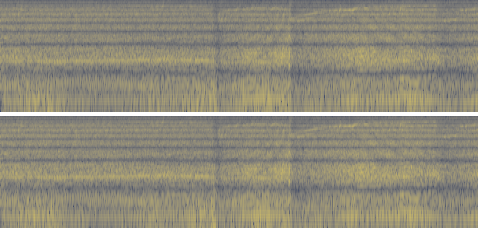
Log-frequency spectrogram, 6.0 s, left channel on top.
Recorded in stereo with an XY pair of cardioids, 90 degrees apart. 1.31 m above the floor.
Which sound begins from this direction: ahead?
A drone, at 0.0 s.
